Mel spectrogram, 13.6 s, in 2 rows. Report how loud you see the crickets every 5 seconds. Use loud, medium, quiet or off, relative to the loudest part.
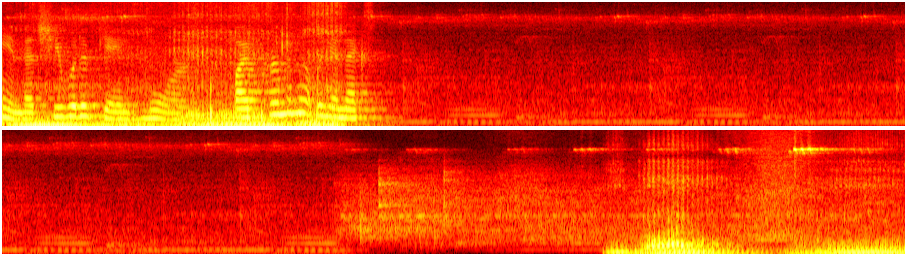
quiet, quiet, loud.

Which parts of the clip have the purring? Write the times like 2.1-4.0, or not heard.
0.0-2.6, 11.2-13.5.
